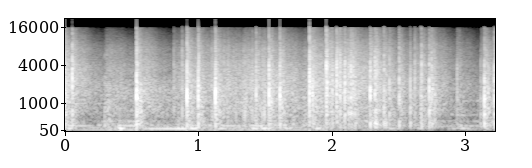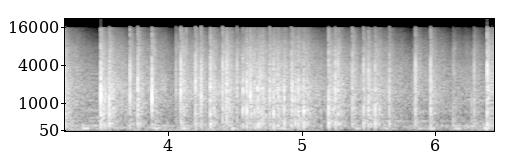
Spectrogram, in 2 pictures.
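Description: Strings of firecrackers going off: a rapid, uneven run of sharp bangs and crackles.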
